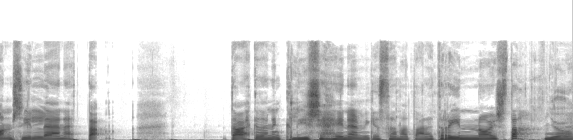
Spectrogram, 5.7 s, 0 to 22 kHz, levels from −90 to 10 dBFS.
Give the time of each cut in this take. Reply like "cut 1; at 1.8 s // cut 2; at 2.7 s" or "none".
none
